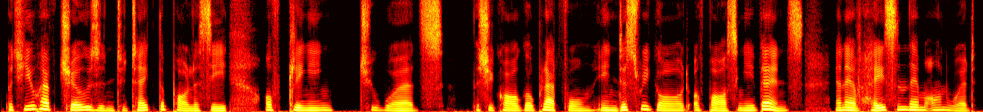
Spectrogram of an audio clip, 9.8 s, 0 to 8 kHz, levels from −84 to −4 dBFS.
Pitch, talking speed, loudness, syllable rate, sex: 165 Hz, 155 wpm, -20 LUFS, 4.3 syllables/s, female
